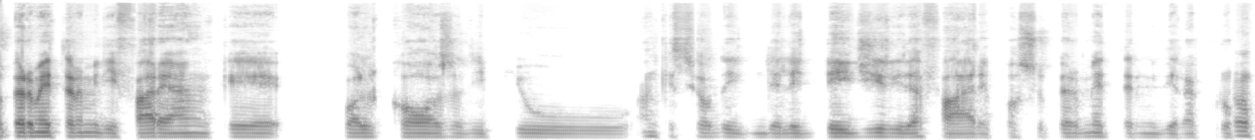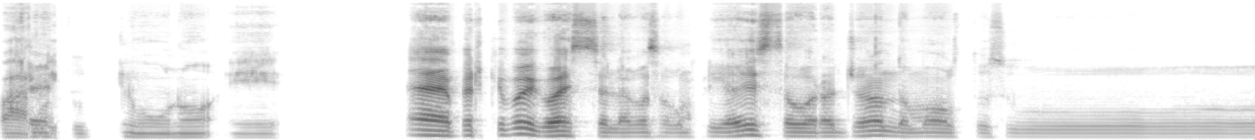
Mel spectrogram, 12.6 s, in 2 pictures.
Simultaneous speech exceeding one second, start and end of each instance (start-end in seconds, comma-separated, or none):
none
